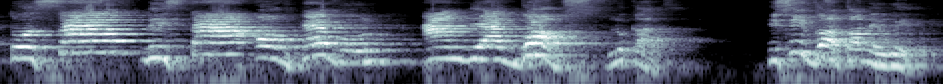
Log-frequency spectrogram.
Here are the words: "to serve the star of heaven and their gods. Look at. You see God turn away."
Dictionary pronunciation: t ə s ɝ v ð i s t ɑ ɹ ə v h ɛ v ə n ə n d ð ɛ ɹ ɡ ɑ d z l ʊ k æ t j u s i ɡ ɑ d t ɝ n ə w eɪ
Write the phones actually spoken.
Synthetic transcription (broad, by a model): t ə s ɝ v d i s t ɑ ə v h ɛ v ə n ə n d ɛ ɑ ɡ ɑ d s l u k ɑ t j u s i ɡ ɑ d t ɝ n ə w eɪ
